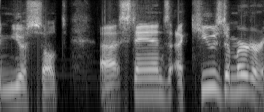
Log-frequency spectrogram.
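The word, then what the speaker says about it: Meursault: And uh it says, "In French Algeria, office clerk Merult is that's definitely not how you say that. It's probably Musult uh stands accused of murder.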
